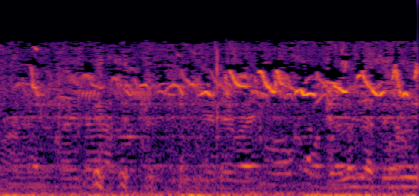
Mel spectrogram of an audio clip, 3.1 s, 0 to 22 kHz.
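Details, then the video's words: Towa towa, or chestnut-bellied seed finch, competing in a whistling contest in Edinburgh Village, Guyana, 2023; quick sliding high whistles repeat steadily while people talk nearby. "TOWA TOWA BIRD WHISTLING COMPETITION"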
